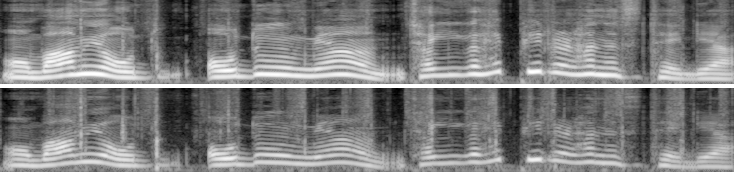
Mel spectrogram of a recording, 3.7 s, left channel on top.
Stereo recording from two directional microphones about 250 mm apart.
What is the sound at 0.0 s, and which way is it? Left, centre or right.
Speech, left.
